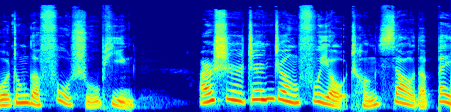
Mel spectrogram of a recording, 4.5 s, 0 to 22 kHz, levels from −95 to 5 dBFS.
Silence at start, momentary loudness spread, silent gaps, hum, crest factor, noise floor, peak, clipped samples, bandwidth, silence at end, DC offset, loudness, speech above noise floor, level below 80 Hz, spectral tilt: 0 s; 11 LU; none; none; 16 dB; -69 dBFS; -4 dBFS; under 0.1%; 19 kHz; 0 s; under 0.1%; -20 LUFS; 50 dB; -66 dBFS; -4.5 dB/octave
